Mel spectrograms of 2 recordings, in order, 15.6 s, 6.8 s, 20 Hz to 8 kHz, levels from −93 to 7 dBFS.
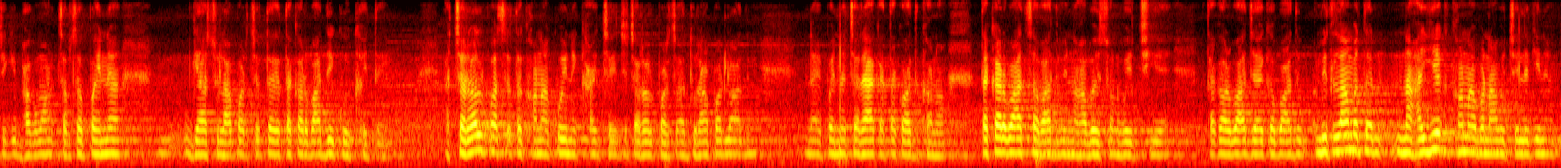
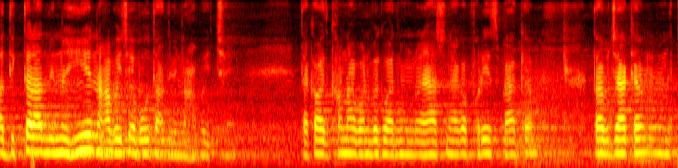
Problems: background sounds at intervals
